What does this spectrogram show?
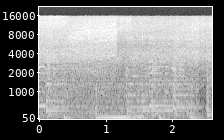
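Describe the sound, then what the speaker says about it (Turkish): Beef tenderloin sizzles inside a closed OptiGrill electric contact grill, a continuous loud hiss and spatter heard close up over background music, with no one speaking. "Cız sesini duyuyorsunuz."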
